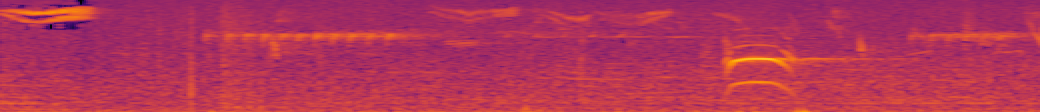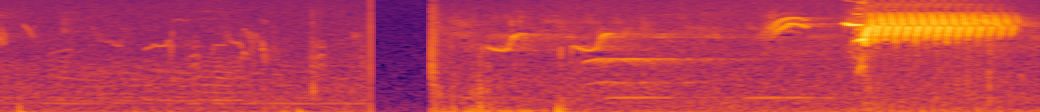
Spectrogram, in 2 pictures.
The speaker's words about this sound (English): Maybe the calling bird is the mate.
